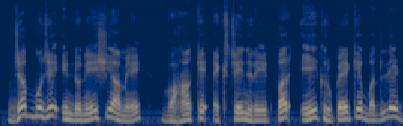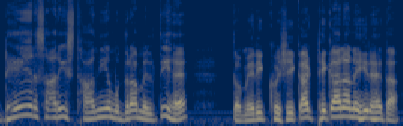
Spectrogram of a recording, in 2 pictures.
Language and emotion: Hindi, happy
